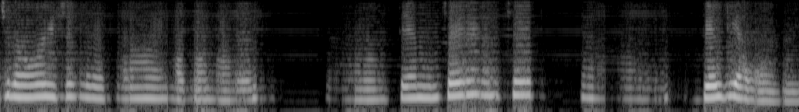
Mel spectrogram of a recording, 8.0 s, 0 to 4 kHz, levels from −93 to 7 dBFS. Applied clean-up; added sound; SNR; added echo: neural separator model SepFormer WHAMR!.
